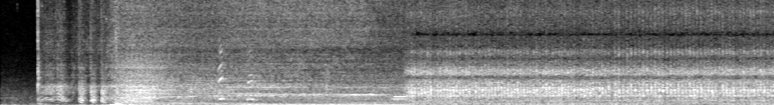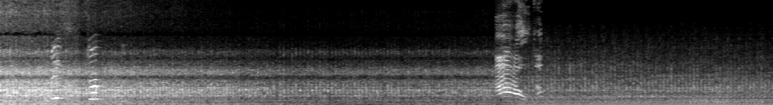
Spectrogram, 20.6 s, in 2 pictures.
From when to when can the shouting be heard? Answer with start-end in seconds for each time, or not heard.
2.9-3.5, 10.9-12.0, 16.9-17.6.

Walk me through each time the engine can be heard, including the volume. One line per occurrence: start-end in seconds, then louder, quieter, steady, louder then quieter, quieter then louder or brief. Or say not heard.
0.0-20.5 quieter.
